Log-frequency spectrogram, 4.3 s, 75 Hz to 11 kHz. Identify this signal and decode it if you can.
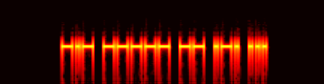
Morse code, heard as a keyed tone, about 26 wpm, 700 Hz. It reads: K0MRS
